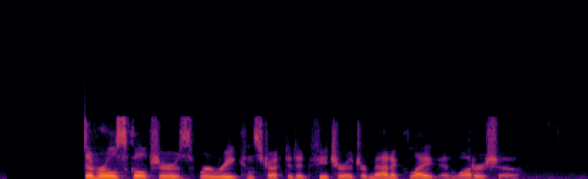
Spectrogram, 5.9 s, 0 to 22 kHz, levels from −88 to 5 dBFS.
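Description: The output device went idle during the opening 0.71 s of silence and needed time to wake, so a clipped start after a pause swallows 146 ms, from 0.71 to 0.86 s. The speech then begins abruptly, missing its first sounds.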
